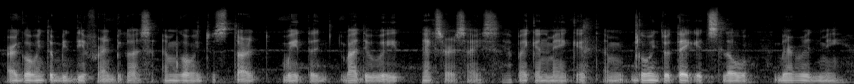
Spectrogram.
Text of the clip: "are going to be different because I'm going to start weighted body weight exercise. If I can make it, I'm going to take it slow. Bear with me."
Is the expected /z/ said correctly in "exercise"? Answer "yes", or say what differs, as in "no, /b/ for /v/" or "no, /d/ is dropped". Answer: no, /s/ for /z/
